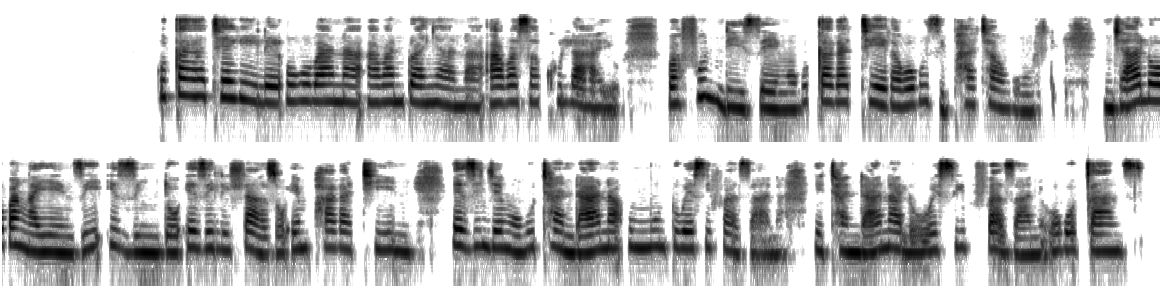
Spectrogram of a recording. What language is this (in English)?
North Ndebele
